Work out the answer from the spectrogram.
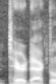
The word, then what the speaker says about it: pterodactyl: Probably a pterodactyl. Just 'cause how you spell it. Yeah, baby. You know, because there's the P in front of the. It throws everybody off.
